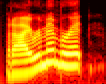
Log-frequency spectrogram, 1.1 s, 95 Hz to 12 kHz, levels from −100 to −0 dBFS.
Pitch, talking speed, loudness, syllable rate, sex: 245 Hz, 225 wpm, -16 LUFS, 7.6 syllables/s, female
